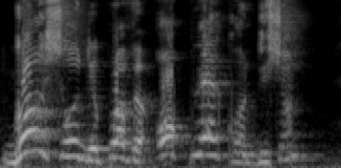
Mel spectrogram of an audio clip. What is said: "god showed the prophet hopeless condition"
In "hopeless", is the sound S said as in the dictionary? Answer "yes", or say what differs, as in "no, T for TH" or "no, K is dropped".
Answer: no, S is dropped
